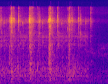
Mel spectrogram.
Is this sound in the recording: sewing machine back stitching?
yes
